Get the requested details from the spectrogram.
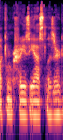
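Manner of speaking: very quiet mutter under the breath, barely audible. Muttering an insult about a lizard character: muttering under breath. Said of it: "And I say under my breath".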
